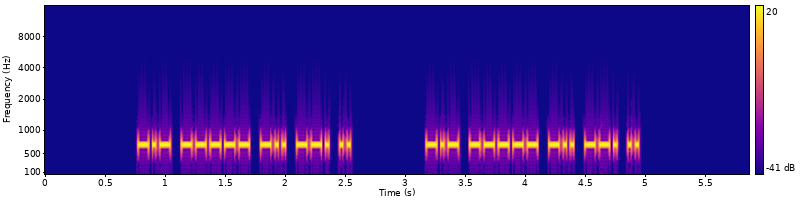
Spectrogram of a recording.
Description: Morse code, heard as a keyed tone, about 40 wpm, 700 Hz. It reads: K0DGI K0DGI
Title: USA Call Signs - 5 Characters - Repeated 2x - 40wpm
